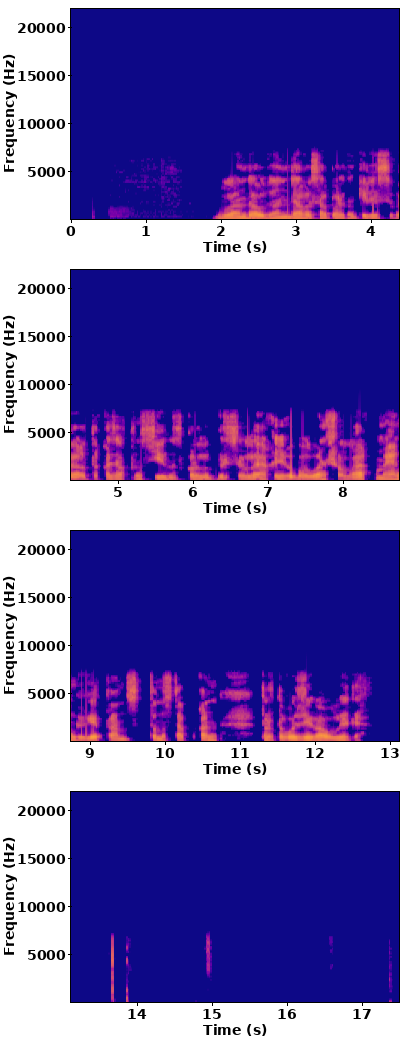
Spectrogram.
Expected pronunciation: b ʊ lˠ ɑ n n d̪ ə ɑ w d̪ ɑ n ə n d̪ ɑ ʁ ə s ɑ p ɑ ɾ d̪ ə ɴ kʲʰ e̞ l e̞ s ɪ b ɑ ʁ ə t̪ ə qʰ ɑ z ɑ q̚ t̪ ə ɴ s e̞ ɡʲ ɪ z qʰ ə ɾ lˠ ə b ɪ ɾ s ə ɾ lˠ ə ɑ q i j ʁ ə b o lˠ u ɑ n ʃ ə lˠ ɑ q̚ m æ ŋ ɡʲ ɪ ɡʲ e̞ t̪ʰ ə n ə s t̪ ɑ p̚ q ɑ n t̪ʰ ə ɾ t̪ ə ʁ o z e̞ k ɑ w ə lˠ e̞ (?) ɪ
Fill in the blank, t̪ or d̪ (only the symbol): d̪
